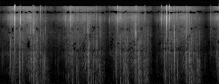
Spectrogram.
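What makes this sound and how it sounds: Long fingernails scratch the fabric of blue denim jeans stretched over a bent knee. Dry, rasping scratches come in repeated bursts roughly once a second, with a crinkly, bright hiss over a soft, fabric-muffled low end. Quiet pauses separate the bursts.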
